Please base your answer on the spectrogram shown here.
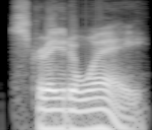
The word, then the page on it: straightaway: American English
